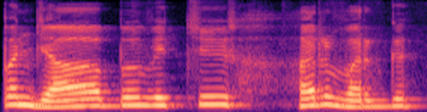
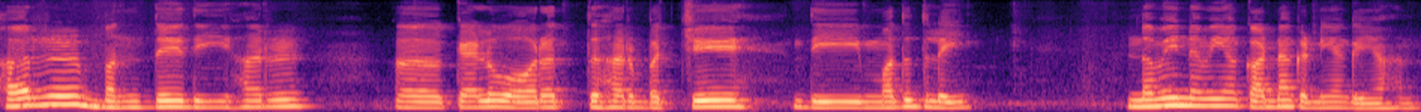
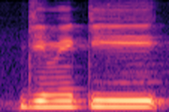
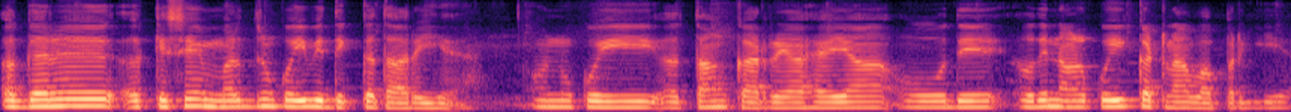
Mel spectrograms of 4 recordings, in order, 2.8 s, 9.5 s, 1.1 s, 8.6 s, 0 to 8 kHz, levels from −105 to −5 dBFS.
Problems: continuous background conversations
